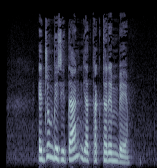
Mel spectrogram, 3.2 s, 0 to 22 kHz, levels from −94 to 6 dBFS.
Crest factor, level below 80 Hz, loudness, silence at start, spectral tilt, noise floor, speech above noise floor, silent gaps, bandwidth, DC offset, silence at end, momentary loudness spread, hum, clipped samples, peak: 20 dB; -72 dBFS; -21 LUFS; 0.75 s; -4.5 dB/octave; -57 dBFS; 37 dB; none; 16 kHz; under 0.1%; 0.55 s; 7 LU; none; under 0.1%; -2 dBFS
